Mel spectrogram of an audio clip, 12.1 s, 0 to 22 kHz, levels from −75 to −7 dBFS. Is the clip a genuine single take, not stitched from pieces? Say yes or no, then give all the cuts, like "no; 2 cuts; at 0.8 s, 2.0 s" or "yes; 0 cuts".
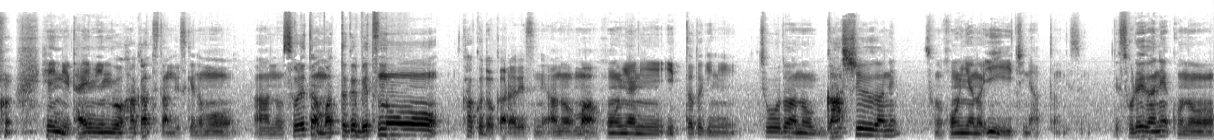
no; 1 cut; at 7.5 s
